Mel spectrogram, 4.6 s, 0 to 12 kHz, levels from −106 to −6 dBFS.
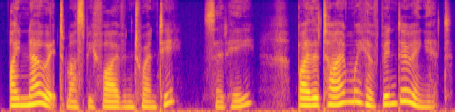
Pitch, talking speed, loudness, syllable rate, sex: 225 Hz, 235 wpm, -17 LUFS, 5.0 syllables/s, female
